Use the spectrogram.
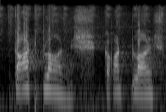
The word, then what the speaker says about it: carte blanche: Carte blanche means, the pronunciation firstly is carte blanche, very common word, and the meaning of this is complete freedom to act as one wishes.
